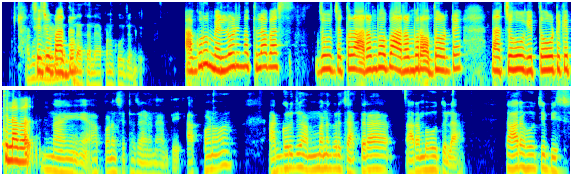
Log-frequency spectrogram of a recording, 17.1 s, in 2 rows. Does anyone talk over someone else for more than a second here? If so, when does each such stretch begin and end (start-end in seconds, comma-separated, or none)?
none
